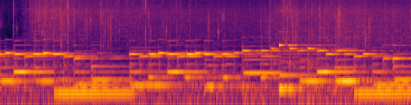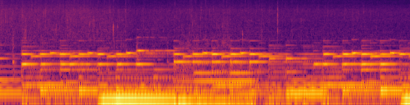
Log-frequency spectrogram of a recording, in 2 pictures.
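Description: Chopped ginger sizzling in hot oil in a frying pan as it is added and stirred, over background music. The sizzle starts suddenly and is strongest for the first several seconds, then sinks beneath the music.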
